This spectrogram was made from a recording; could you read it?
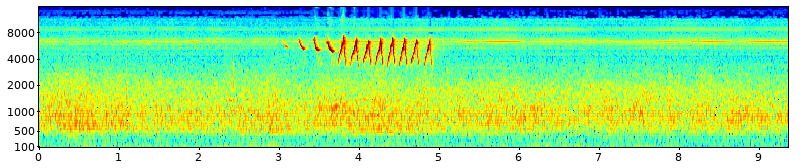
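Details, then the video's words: A Nashville Warbler singing on territory along the Clark Fork River near the Kim Williams Nature Trail, Missoula, Montana, in riverine and upland habitat, gives one brief high song: thin opening notes, then about eight quick sweeping chips, over engine drone. "Nashville Warbler Singing"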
